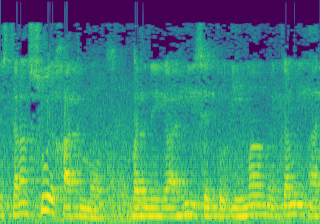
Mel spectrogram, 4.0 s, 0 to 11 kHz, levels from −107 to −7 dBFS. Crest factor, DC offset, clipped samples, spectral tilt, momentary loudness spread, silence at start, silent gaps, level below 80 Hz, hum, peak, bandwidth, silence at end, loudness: 10 dB; under 0.1%; under 0.1%; -7.5 dB/octave; 3 LU; 0 s; none; -30 dBFS; none; 0 dBFS; 8 kHz; 0 s; -11 LUFS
